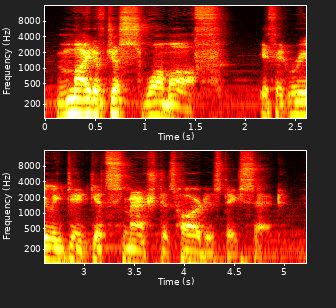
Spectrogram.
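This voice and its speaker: A man puts on a growling character voice at medium pitch and a moderate pace. Faint music plays in the background. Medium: actual play. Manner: snarling, menacing.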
